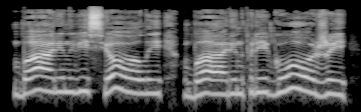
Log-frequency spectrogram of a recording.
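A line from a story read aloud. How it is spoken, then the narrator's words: Singsong chant. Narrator (Russian): затянули они нараспев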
